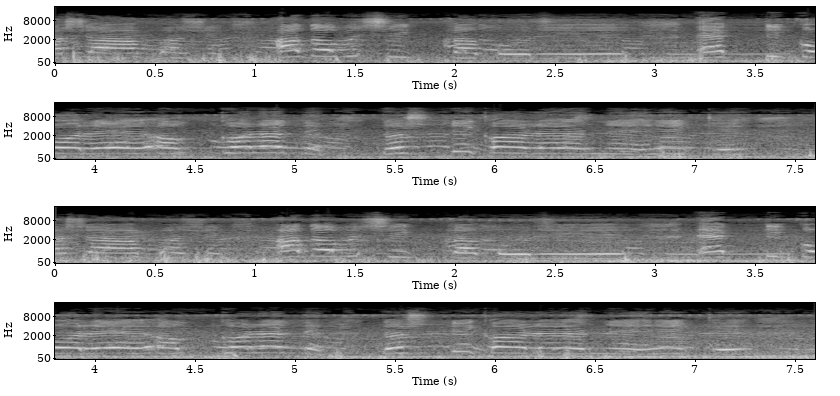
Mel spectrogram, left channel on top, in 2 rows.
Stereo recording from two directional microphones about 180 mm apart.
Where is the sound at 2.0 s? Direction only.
15° left (ahead or behind).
